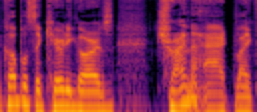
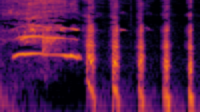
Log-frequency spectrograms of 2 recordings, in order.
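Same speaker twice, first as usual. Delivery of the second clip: loses it laughing; shrieking laugh; 3 dB quieter than usual. Real, not acted. Laughing hard while recalling the partners fighting.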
